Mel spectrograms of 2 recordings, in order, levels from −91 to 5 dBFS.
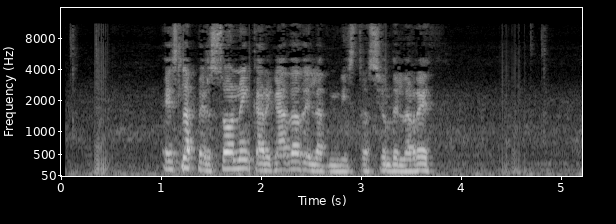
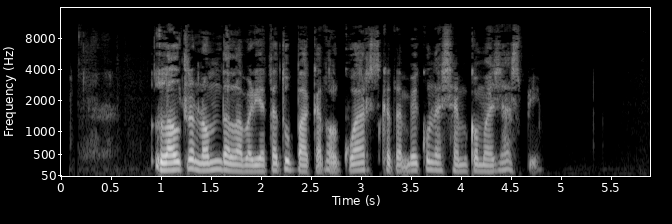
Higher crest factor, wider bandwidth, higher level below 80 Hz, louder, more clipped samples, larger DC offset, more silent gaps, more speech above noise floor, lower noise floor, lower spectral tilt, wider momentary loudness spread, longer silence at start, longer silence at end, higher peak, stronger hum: about the same, 20 dB vs 22 dB; about the same, 11.5 kHz vs 11 kHz; first, -46 dBFS vs -68 dBFS; about the same, -21 LUFS vs -22 LUFS; neither; neither; neither; second, 24 dB vs 54 dB; second, -44 dBFS vs -76 dBFS; about the same, -5 dB/octave vs -6 dB/octave; first, 23 LU vs 12 LU; second, 0.1 s vs 0.9 s; second, 0 s vs 1.15 s; about the same, -4 dBFS vs -2 dBFS; neither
